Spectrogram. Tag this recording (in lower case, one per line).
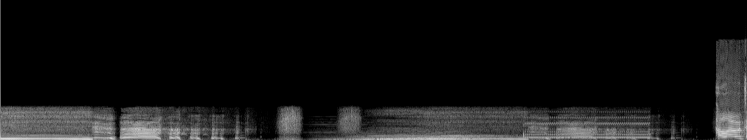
groan
speech
music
